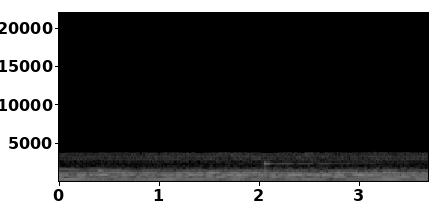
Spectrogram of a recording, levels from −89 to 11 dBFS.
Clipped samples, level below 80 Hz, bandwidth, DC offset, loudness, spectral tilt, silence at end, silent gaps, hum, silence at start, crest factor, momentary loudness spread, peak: under 0.1%; -68 dBFS; 3.9 kHz; under 0.1%; -44 LUFS; -2.5 dB/octave; 0 s; none; none; 0 s; 12 dB; 2 LU; -32 dBFS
